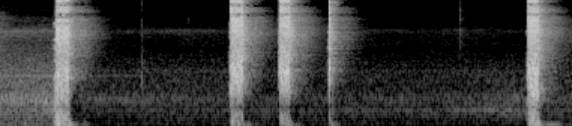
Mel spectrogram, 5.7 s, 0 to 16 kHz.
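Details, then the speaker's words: Laser power supply high-voltage test with the output cable about 2.5 inches away, test button pressed: five sharp, loud arc cracks. Strong arcing, so the supply is healthy, though PWM circuitry is unverified. "When you see arcing like this strong, you know there's nothing wrong with the power supply."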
